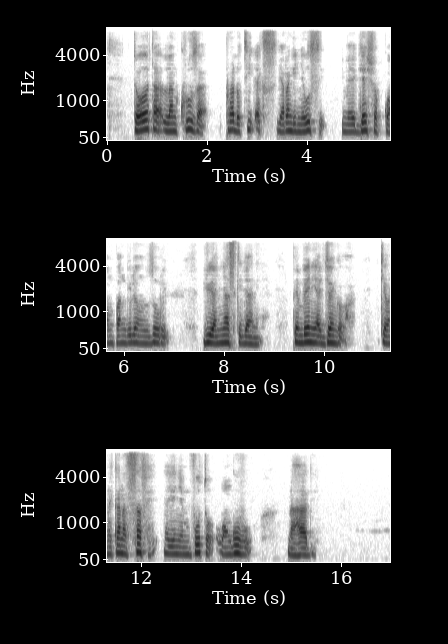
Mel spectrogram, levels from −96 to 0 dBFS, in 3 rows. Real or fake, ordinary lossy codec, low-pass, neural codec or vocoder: real; AAC, 32 kbps; 7.2 kHz; none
